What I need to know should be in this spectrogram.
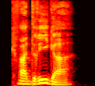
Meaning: quadriga
- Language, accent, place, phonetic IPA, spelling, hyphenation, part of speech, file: German, Germany, Berlin, [kvaˈdʁiːɡa], Quadriga, Qua‧dri‧ga, noun, De-Quadriga.ogg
